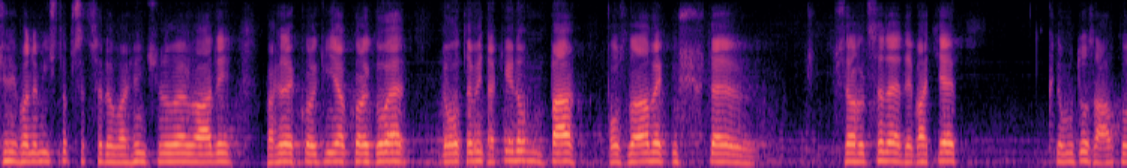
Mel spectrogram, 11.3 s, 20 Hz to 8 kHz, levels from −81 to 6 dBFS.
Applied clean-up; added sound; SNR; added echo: neural separator model SepFormer DNS4.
